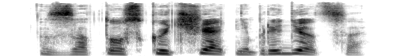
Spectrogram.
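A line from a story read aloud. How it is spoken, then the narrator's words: Snorting reply. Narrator (Russian): хмыкнул в ответ начальник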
